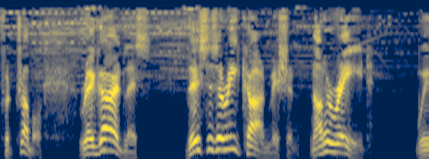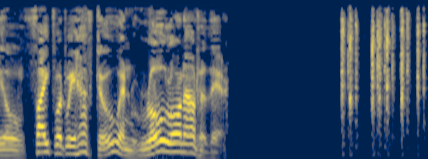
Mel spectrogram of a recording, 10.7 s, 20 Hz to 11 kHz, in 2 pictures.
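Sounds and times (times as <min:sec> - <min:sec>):
speech: 0:00.0 - 0:08.2
keys being tapped on a datapad: 0:09.6 - 0:10.7.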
